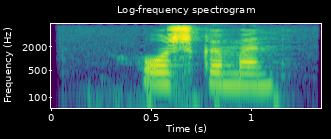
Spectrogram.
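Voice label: "ошкӧмӧн", Komi, female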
